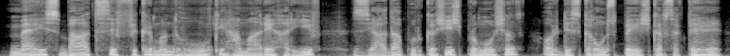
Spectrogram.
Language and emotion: Urdu, fearful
